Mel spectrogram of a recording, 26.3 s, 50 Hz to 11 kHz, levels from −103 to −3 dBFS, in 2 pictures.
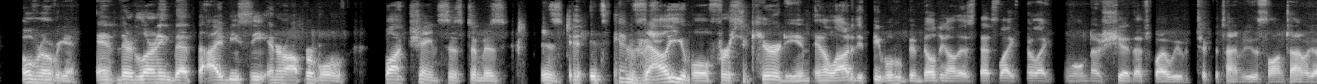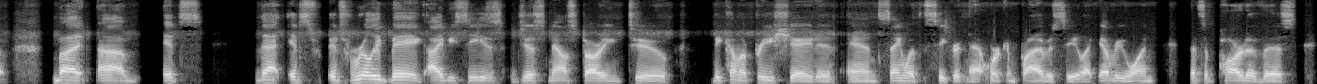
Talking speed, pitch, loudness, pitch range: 185 wpm, 100 Hz, -21 LUFS, 95-115 Hz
